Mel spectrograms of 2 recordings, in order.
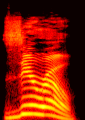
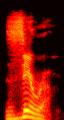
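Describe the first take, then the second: First: ZERO pitched up and punched; emphatic zero. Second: Said in the usual way. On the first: Shown as a demonstration. Correcting weak takes for listeners, emphatic high ZERO. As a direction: hit ZERO hard, with a high falling tune. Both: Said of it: "Not too weak".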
